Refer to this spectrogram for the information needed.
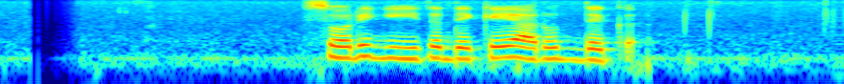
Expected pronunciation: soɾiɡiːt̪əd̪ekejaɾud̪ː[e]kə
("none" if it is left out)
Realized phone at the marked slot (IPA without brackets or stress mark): e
